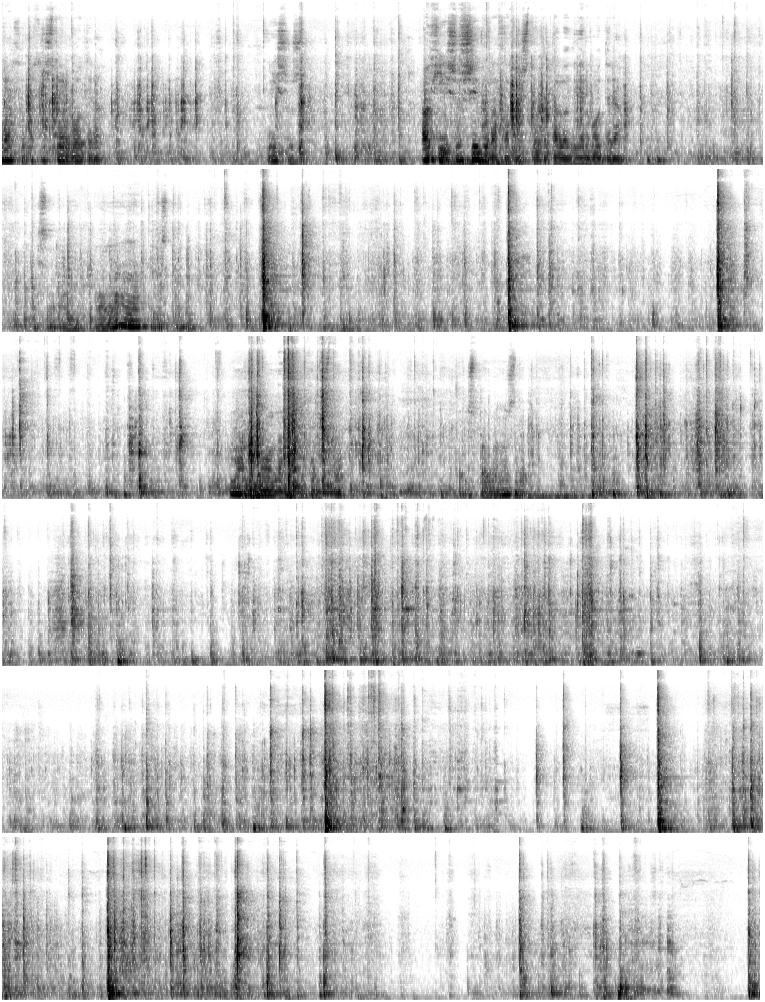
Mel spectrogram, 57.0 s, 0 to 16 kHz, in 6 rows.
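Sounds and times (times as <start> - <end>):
clicks and knocks of computer parts: 11.3 - 52.4.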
